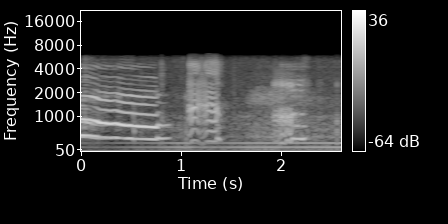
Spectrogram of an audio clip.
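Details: Baby with hiccups crying in short, fussy bursts with a steady hum in the room; infant cry.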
